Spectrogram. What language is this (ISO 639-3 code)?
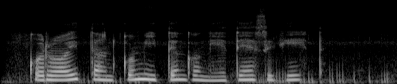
kln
